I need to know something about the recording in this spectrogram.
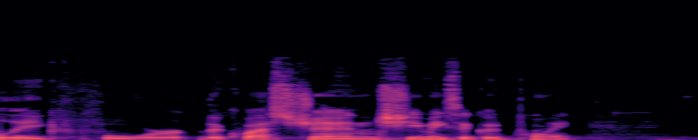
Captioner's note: speaking FRENCH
